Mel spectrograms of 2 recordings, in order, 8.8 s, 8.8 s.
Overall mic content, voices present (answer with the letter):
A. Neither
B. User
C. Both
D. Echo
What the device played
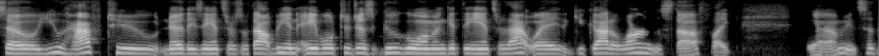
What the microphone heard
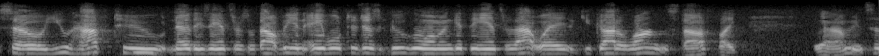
C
